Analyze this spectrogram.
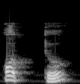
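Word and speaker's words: otto: সেই, 7 এর ক্ষেত্রে সেত্তে, 8 এর ক্ষেত্রে অত্তো, 9 এর ক্ষেত্রে নোভে এবং 10 এর ক্ষেত্রে দিয়েছি।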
